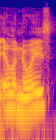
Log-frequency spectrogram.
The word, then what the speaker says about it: Illinois: Um, the S in Illinois is silent, by the way.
